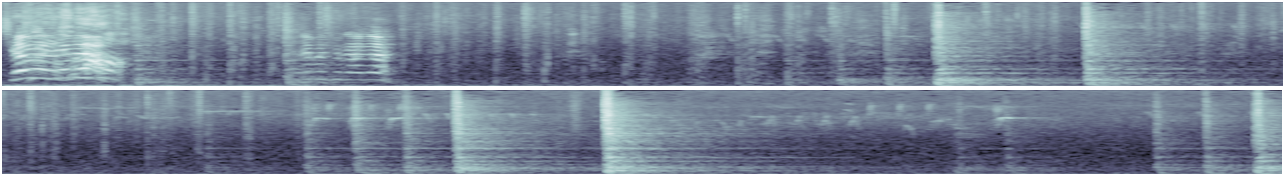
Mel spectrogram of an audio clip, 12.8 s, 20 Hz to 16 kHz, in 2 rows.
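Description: A short wavering vocal cry in the first second and another brief one soon after, then pairs of dull thuds, two beats about 0.7 s apart, recurring every four seconds or so. Faint high chirps come in the second half.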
